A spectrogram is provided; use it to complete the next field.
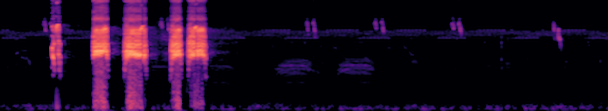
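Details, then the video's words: Black francolin giving a rasping call of four loud, coarse notes in quick succession, followed by several seconds of quiet with only faint, scattered ticks. "kala tater کالے تیتر کی خوبصورت آواز"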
